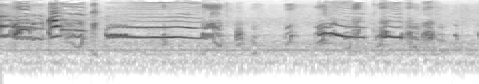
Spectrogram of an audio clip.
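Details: English Bulldog puppies, hungry and waiting on their mother to feed them, give long drawn-out high whines, one held for nearly a second, between shorter yelps and squeaky cries over a faint steady hum.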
